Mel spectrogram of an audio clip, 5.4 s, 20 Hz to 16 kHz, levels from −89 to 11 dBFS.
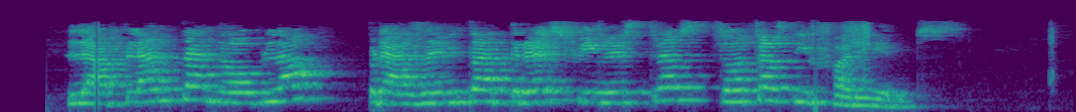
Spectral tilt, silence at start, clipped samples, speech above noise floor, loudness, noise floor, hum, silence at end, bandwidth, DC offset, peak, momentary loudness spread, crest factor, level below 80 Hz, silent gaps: -1.5 dB/octave; 0.35 s; under 0.1%; 31 dB; -18 LUFS; -49 dBFS; none; 0.6 s; 8.2 kHz; under 0.1%; -2 dBFS; 7 LU; 18 dB; -62 dBFS; none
